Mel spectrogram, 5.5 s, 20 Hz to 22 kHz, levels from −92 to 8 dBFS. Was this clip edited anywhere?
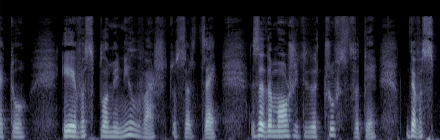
no; 0 cuts

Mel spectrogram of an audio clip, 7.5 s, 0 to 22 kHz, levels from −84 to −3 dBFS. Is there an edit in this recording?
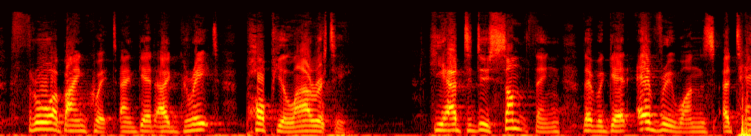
no; 0 cuts

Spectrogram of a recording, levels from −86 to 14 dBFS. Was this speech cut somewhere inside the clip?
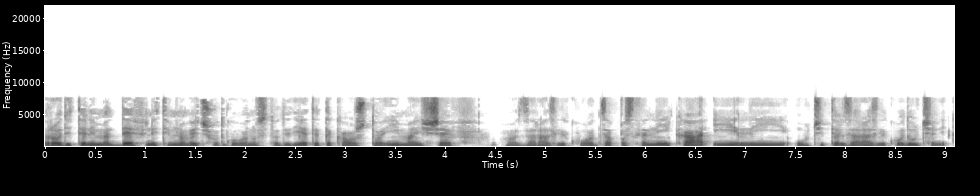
no; 0 cuts

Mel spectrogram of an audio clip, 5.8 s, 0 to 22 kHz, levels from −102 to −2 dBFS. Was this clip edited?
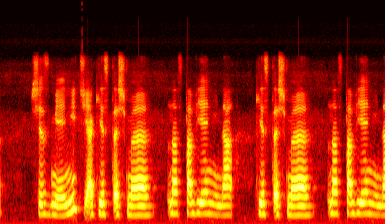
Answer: yes; 1 cut; at 3.8 s

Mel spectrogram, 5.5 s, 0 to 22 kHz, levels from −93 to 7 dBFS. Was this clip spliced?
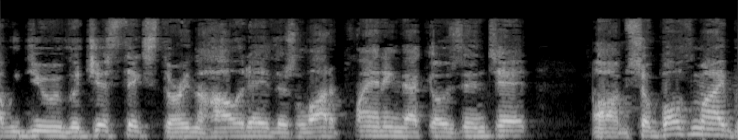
no; 0 cuts

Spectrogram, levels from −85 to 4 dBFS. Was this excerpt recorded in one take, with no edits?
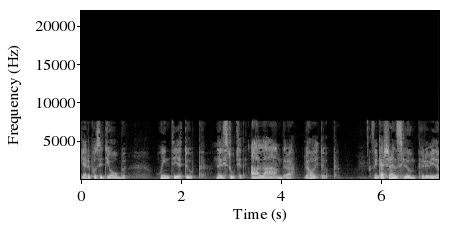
no; 2 cuts; at 4.5 s, 4.8 s

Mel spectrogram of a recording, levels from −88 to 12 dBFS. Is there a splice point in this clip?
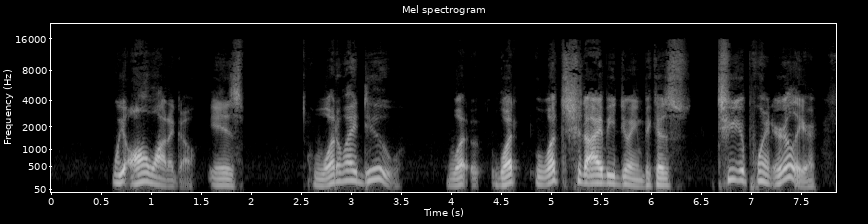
no; 0 cuts

